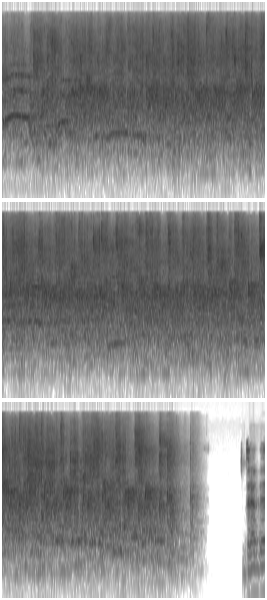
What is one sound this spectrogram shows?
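A crowd of diners chatters loudly in a large room.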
